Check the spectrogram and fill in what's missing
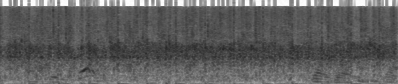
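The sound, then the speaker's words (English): An audience in Dallas claps for two speakers in a sustained, dense round of applause, loud and steady throughout the whole stretch, with a faint murmur of voices mixed into the clapping. “Otherwise, please, let's give these two a round of applause.”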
